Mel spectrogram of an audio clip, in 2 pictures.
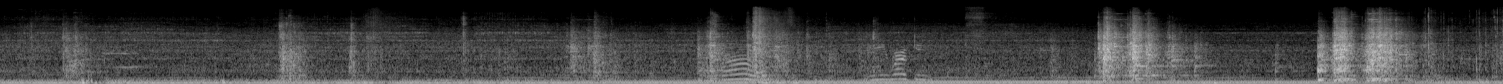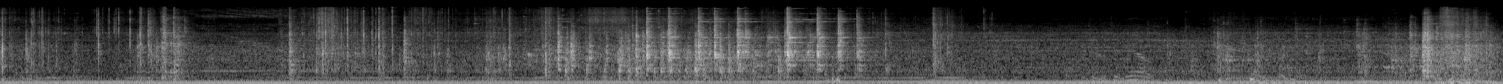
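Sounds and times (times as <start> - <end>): excavator diesel engine running: 0.0 - 30.0
rubble clattering and crunching: 13.2 - 25.0.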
